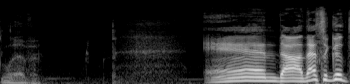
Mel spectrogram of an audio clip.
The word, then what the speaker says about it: LIV: Tour live golf merger it is pronounced live and uh that's a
